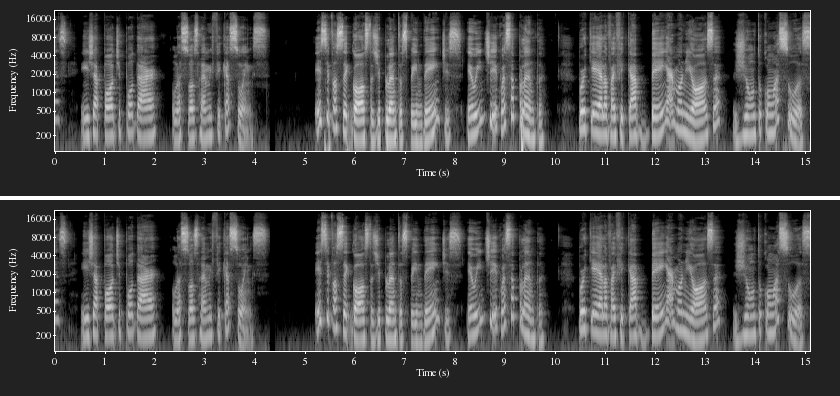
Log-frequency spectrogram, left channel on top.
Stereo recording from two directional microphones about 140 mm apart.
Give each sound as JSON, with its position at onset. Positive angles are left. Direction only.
{"t": 0.0, "sound": "speech", "side_deg": 0}
{"t": 5.1, "sound": "a woman's voice", "side_deg": 25}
